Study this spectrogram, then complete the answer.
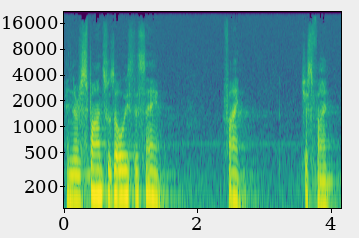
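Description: Pausing long and often, a man with a fairly high pitch speaks at a moderate pace with fairly even intonation. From Brooklyn, New York (Puerto Rican family). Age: 40s. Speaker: guest preacher. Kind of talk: sermon.

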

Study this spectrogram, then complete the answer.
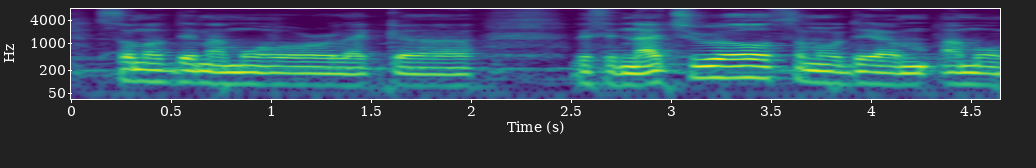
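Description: A man's very deep, low voice at a moderate pace, with noticeable background noise. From Ivory Coast, Abidjan. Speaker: creative technologist. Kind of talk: interview. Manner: halting, many fillers.

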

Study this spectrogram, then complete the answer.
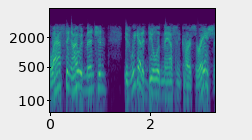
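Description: A man with a Wisconsin accent talks at a very fast pace. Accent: Upper Midwest (Wisconsin). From rural Wisconsin, Clark County. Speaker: political candidate. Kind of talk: interview. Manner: repetitive, stumbling restarts.

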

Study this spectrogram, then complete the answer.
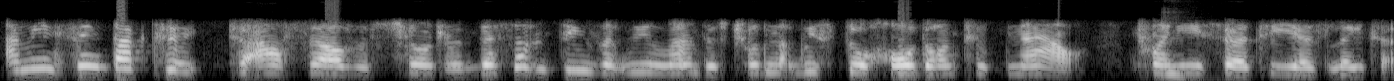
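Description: A woman's high-pitched voice with very wide pitch swings at a fairly quick pace. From England then Nigeria. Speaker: children's author and educator. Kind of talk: radio interview.

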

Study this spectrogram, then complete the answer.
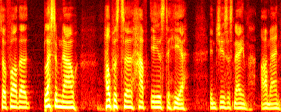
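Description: A man with a British accent speaks at fairly high pitch with fairly even intonation and long, frequent pauses. The recording is very clean, with a silent background. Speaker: pastor. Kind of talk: sermon. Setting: church. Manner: halting.

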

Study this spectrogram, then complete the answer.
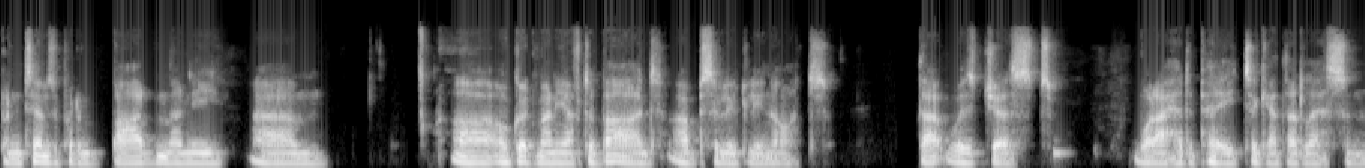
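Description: This voice has a Welsh accent and is somewhat breathy. Its intonation stays fairly even. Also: man, dry, close sound with no echo. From Welsh valleys. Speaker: podcast guest, coach. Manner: reflective, hesitant with fillers.

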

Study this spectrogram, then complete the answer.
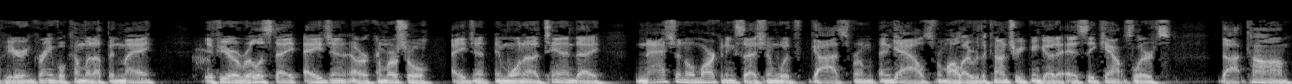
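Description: A man's very deep, low voice with a Southern US accent, fairly quick pace, very even loudness and ordinary pitch variation, over noticeable background noise. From US South, South Carolina. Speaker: podcast host, real estate professional. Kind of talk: casual chat.

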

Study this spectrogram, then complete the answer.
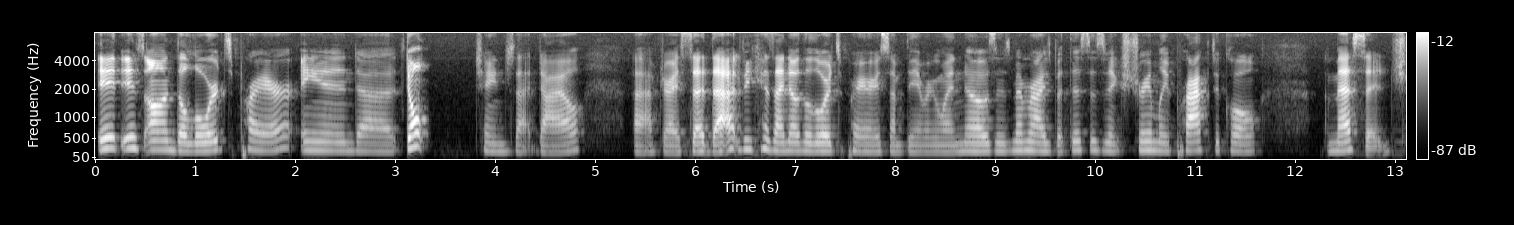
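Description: An ordinary speaking voice, a woman's, medium in pitch, at a moderate pace with fairly even intonation. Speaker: podcast co-host, pastor's wife. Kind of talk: casual podcast intro. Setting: podcast recording while out of town.

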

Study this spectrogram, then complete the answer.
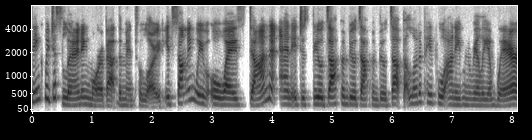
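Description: At a fairly quick pace, a woman speaks at a medium pitch with ordinary pitch variation. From South Australia. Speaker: professional organiser and declutter coach. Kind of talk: casual interview chat.

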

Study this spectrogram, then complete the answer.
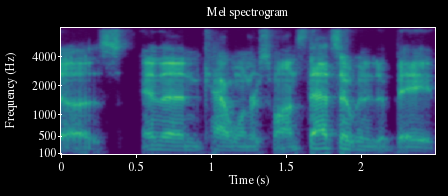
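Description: Against a quiet background, a man talks at a very fast pace in an animated tone. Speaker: podcast host. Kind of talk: casual podcast chat. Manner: animated, joking.

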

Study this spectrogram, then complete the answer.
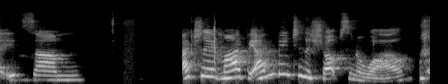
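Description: A woman with an Australian accent and very wide pitch swings. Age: 20s. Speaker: fitness coach and bikini competitor. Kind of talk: casual interview chat.

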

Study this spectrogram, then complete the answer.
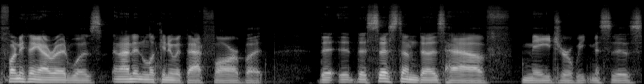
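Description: An ordinary speaking voice with an American accent talks at a moderate pace on a very clean recording with a silent background. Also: man. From Southern California. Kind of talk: casual chat.

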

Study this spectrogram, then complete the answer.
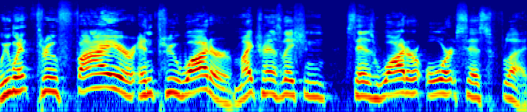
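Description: A raised, projected voice with a bright, sharp tone speaks in an American accent. The pace is fairly slow, with ordinary pitch variation. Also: man, high pitch for a man. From US West Coast, Torrance, California. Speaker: pastor. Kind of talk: sermon. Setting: church with congregation.

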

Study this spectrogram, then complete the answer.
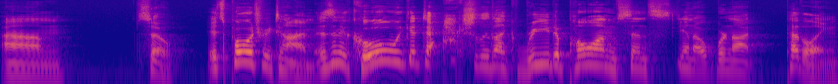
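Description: The recording is very clean, with a silent background. A man speaks at a moderate pace and a high pitch, with very wide pitch swings. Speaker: podcast host and poet. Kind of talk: poem reading; casual chat. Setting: home couch. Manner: warm, relaxed, conversational.

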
